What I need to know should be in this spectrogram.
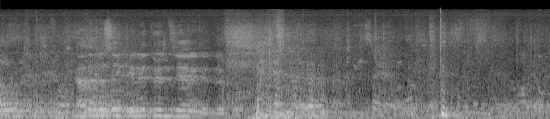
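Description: A large crowd shouts and cheers in a big echoing hall.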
